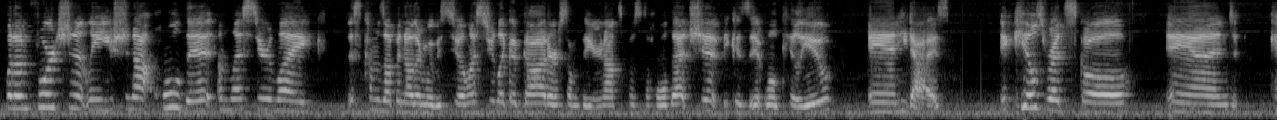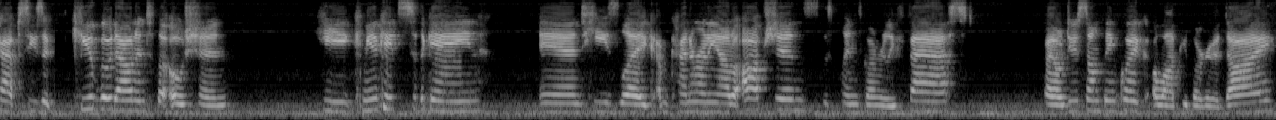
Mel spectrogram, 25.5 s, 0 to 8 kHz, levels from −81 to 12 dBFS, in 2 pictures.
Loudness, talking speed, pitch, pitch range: -19 LUFS, 205 wpm, 210 Hz, 190-240 Hz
